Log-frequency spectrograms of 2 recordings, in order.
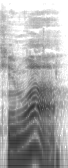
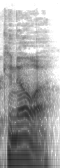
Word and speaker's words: quinoa: burger it's made with quinoa mmm which I actually failed to pronounce the first time actually when shopping for it I asked for a Kanoa well dog because that's what it looks like yeah and I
